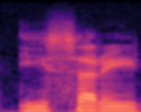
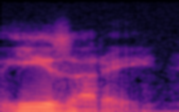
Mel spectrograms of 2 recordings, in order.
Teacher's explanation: just a slight change from isari to izari. So just voicing that middle sound, isari to izari.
